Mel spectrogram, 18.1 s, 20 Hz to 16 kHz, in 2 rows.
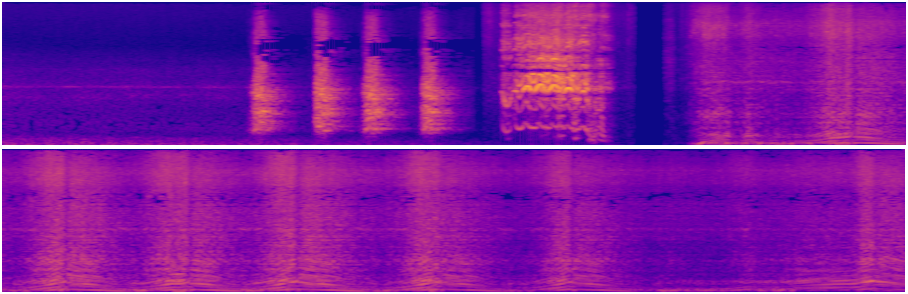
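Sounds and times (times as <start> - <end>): low motor-like drone swooping: 0.0 - 3.1.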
